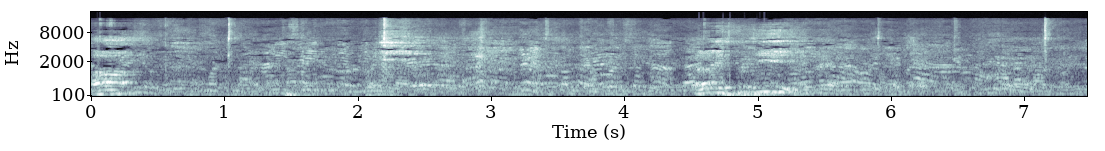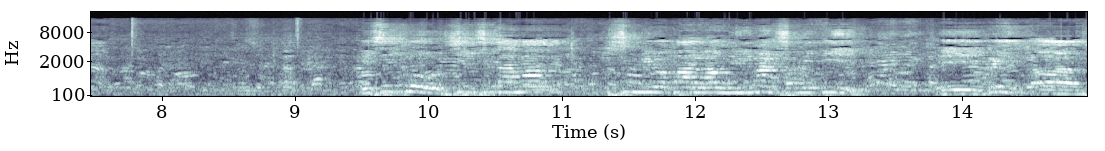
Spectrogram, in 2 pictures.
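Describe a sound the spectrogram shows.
A crowd of people murmurs and chatters in the background.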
